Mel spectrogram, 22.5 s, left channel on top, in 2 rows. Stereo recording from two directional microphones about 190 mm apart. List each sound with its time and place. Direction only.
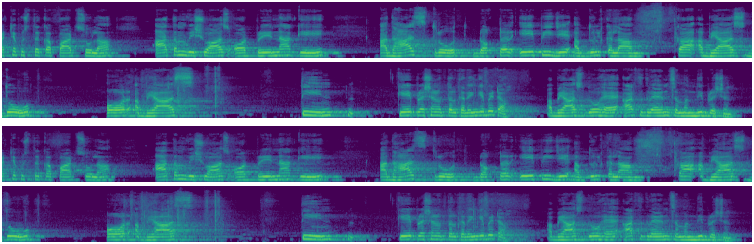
0.0 s a woman's voice: 25° left (ahead or behind)
12.8 s a woman's voice: 25° left (ahead or behind)
15.7 s a woman's voice: 30° left (ahead or behind)
17.2 s a woman's voice: 25° left (ahead or behind)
